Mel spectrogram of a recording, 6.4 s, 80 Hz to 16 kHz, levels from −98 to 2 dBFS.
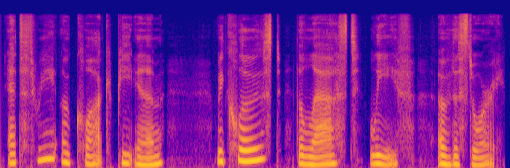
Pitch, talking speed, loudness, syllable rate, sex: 195 Hz, 120 wpm, -17 LUFS, 3.3 syllables/s, female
